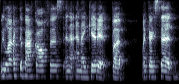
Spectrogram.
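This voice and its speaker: Here is a woman with a normal speaking voice, pitched fairly low. She talks at a moderate pace. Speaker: accountant and finance executive giving a training session. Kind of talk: webinar presentation. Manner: casual with filler words.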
